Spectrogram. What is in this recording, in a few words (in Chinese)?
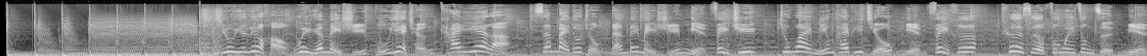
促销广告美食城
